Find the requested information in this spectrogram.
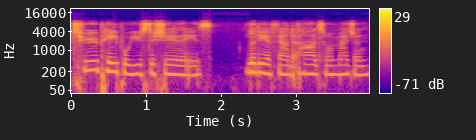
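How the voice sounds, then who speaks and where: At a moderate pace, the woman talks in a fairly low pitch. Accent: Australian. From Australia. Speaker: author reading her novel. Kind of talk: literary audiobook reading.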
